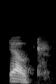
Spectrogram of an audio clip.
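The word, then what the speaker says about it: doubt: তাহলে কি হবে অনেস্ট এইযে ডি ও ইউভিটি এখানে বি এর উচ্চারণটা হবে না তাহলে আমরা কি করব ডাউট আমরা বলব ডাউট তারপর কি হবে ডব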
